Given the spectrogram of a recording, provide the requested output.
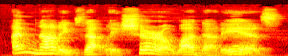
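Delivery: ordinary delivery, nothing marked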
